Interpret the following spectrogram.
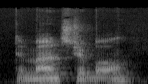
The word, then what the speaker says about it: demonstrable: to a soft a demonstrable demonstrably the emphasis now is on the second syllable man so yeah demonstrate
